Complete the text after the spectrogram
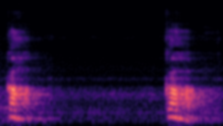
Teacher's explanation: এই বিসর্জনীয় যে উচ্চারণ সেটা হচ্ছে অর্ধেক হ।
